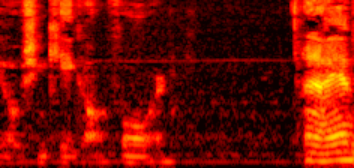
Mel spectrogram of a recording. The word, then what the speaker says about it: Ocean Cay: as I know the the correct pronunciation is key uh kind of like uh Key West that type of thing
